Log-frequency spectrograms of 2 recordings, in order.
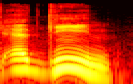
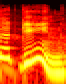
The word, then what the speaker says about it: Ed Gein: I like Ed Gein, because I'm pretty sure that's how it's supposed to be pronounced. – I'm pretty sure that that's correct. I think it's Ed Gein.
